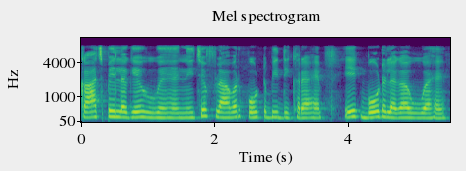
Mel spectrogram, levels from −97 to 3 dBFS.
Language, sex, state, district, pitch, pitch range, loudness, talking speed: Hindi, female, Gujarat, Valsad, 200 Hz, 185-210 Hz, -15 LUFS, 185 wpm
